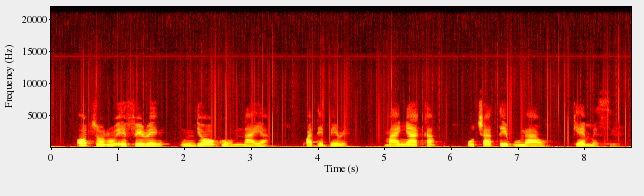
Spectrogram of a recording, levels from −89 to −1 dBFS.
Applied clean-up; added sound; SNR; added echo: none; Crackle; 11 dB; none.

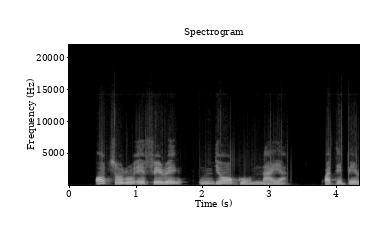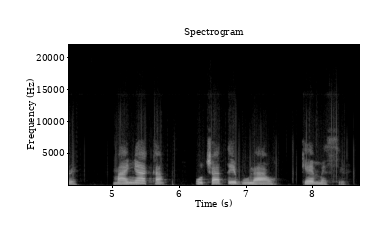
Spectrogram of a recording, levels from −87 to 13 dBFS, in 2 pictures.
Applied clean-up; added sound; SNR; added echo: neural mask model RNNoise.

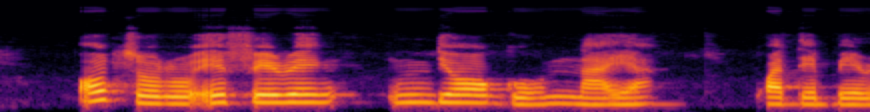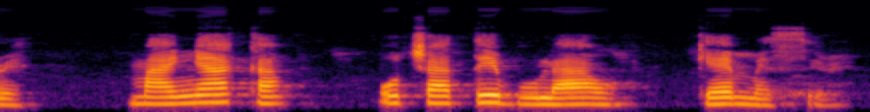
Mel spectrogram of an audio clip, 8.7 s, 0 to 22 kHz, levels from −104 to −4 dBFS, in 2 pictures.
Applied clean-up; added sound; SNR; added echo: none; none; none; none.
